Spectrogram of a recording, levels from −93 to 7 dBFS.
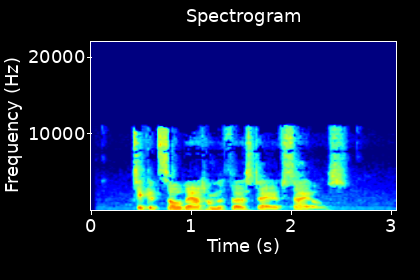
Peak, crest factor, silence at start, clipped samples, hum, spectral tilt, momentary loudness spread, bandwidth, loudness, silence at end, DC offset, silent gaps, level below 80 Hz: -2 dBFS; 20 dB; 0.4 s; under 0.1%; none; -3 dB/octave; 11 LU; 11.5 kHz; -20 LUFS; 0.55 s; under 0.1%; none; -68 dBFS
